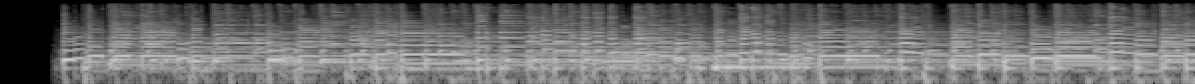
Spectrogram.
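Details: Plucked string music, guitar and mandolin strumming steadily, with no animal sound at all.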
